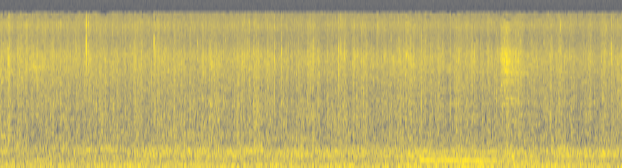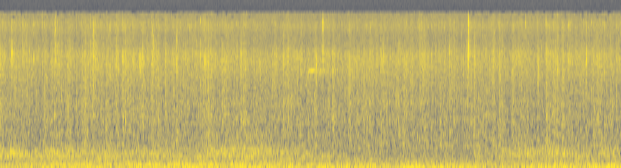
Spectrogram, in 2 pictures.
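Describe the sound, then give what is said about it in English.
Steady, heavy tropical rainfall pours down in a dense, unbroken hiss with a deep rumbling undertone, holding an even loudness throughout with no voices present. “Tropical rain so delicious.”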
